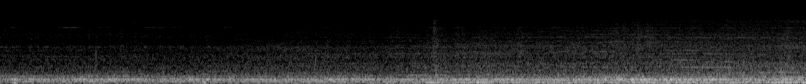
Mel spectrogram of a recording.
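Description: An NMBS electric multiple unit comes in along the station platform: a steady low rumble of wheels and running gear that grows louder as the train nears, with a faint whine coming in toward the end.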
